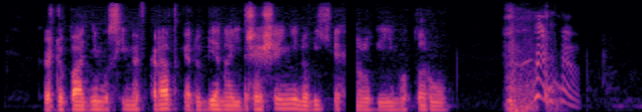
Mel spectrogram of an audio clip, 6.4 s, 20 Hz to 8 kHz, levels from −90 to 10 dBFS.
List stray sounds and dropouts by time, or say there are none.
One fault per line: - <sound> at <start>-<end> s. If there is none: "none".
- dropout at 3.4-3.6 s
- cough at 5.0-5.8 s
